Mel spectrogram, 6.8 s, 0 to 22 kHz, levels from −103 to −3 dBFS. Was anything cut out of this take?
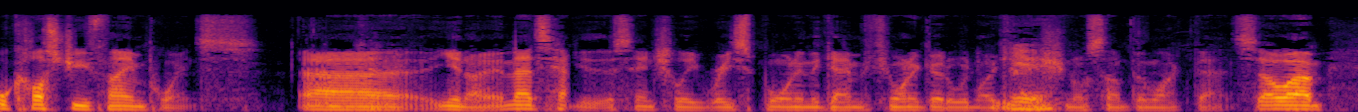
yes; 2 cuts; at 2.8 s, 4.9 s

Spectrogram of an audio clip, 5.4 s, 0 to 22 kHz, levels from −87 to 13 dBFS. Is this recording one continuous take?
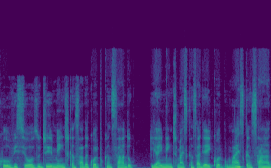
yes; 0 cuts

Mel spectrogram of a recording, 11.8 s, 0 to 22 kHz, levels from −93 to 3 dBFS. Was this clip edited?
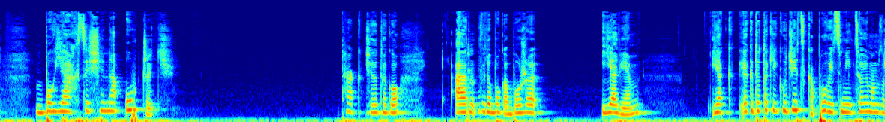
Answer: yes; 4 cuts; at 4.9 s, 6.4 s, 8.2 s, 9.9 s

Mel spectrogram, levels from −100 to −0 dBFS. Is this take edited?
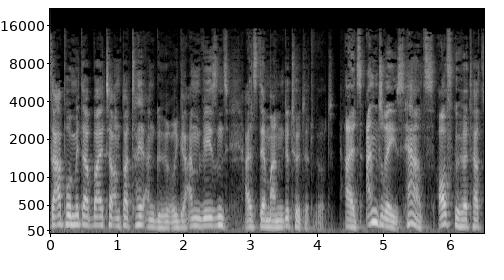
yes; 1 cut; at 4.3 s

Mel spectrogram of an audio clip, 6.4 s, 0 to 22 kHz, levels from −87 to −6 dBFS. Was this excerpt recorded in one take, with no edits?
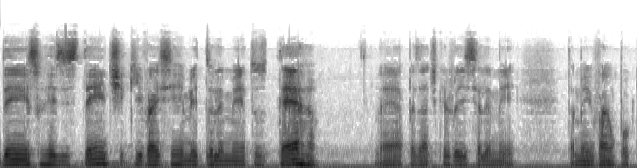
no; 3 cuts; at 2.1 s, 2.6 s, 4.5 s

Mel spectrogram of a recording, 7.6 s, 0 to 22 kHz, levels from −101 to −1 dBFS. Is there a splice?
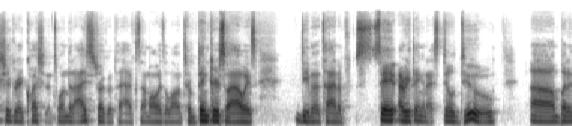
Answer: no; 0 cuts

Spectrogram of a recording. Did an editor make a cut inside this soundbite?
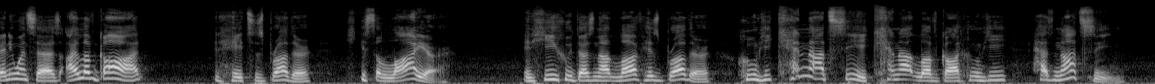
no; 0 cuts

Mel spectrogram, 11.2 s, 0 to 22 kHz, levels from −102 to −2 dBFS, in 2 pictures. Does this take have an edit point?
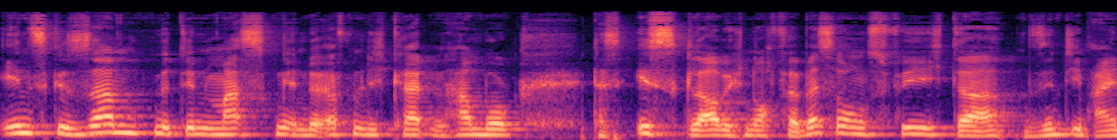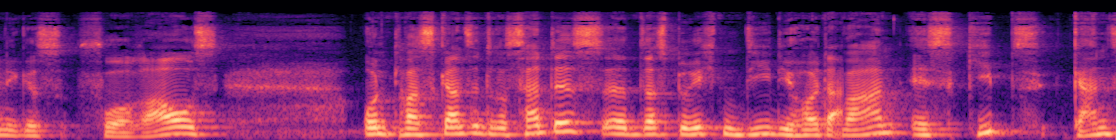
yes; 3 cuts; at 5.4 s, 7.6 s, 9.8 s

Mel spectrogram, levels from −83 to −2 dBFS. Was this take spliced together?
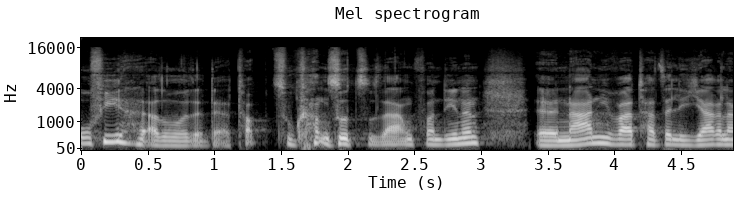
no; 0 cuts

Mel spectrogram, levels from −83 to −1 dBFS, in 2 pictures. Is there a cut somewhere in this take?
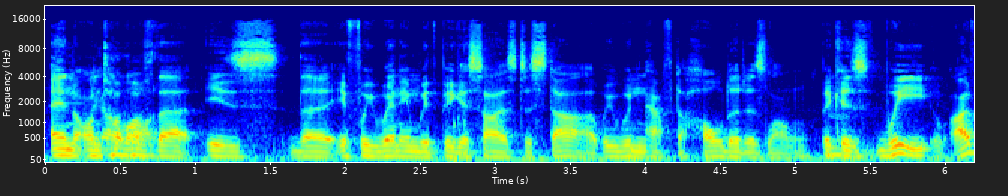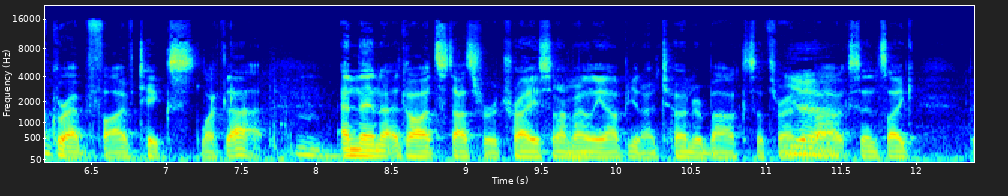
yes; 2 cuts; at 4.0 s, 8.6 s

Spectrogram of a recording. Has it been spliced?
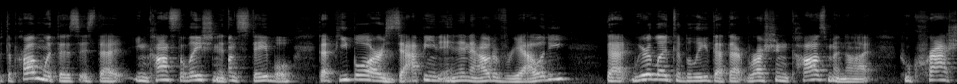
yes; 1 cut; at 2.3 s

